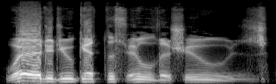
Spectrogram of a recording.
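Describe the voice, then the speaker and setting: Oz, a booming, imperious giant head. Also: male voice, expressive, takes it slowly, fairly bright tone, clear, resonant tone, no room sound, clean studio sound. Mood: imperious, questioning.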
